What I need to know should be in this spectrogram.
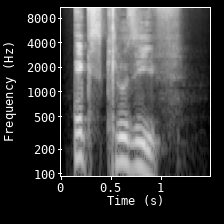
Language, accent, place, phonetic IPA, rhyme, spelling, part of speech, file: German, Germany, Berlin, [ɛkskluˈziːf], -iːf, exklusiv, adjective, De-exklusiv.ogg
- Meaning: exclusive (of high quality and/or renown)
